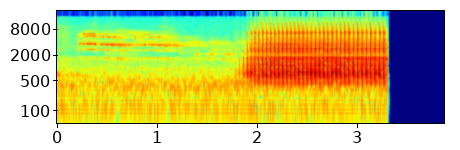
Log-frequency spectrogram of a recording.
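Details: Hairy Woodpecker drumming, a communication used by both sexes year-round to establish and defend territory, court, call a mate or raise alarm: a rapid, even-paced burst of dry knocks lasting about one and a half seconds, preceded by faint thin tones.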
